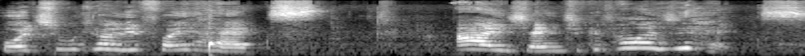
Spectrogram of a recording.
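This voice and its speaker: Over noticeable background noise, a woman's pitch swings very widely. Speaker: book youtuber. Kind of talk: casual book review vlog. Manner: animated; fast.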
